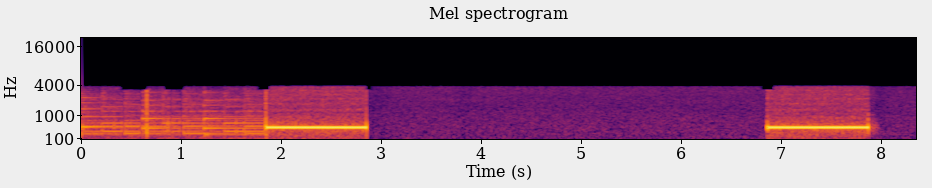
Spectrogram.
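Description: Telephone line tone while a call is transferred: two long, steady, loud beeps separated by several seconds of near silence.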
